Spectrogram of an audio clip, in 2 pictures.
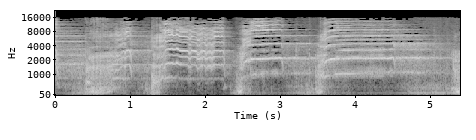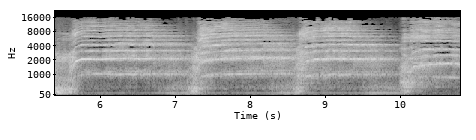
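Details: Oscar the mini pig, grumpy when sleepy, wanders the house shrieking: long, loud, strained screams of one to two seconds each, separated by brief breaths, continuing almost without pause indoors.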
